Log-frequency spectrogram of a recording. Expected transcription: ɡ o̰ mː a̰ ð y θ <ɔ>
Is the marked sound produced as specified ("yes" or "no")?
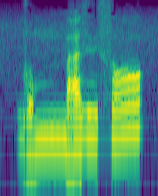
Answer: yes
